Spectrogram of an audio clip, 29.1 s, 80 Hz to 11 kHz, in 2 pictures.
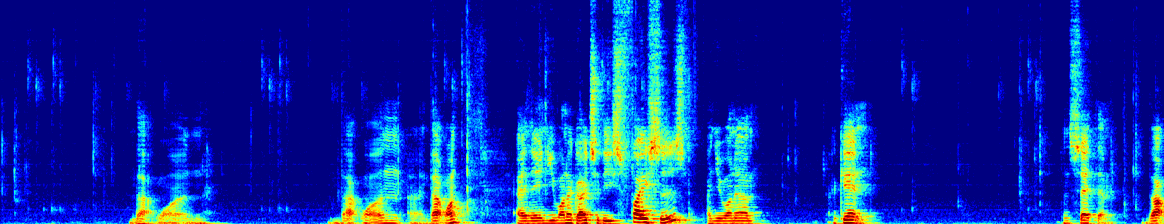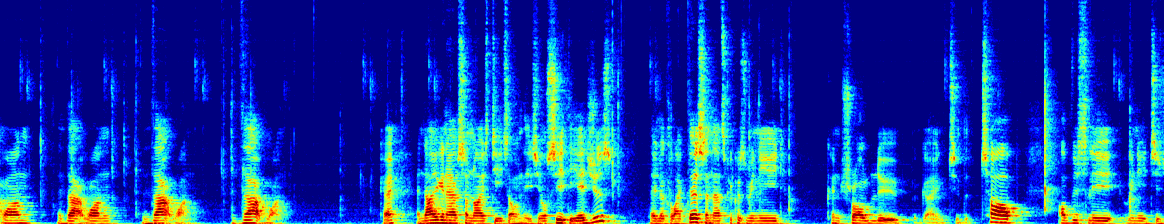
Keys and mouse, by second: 0.0 ctrl+r, 0.6 click, 1.0 middle click, 1.8 middle click, 2.9 ctrl+r, 3.4 click, 3.9 click, 5.2 ctrl+r, 5.7 click, 6.7 Tab, 11.2 click, 12.2 middle drag, 12.9 click, 13.8 shift+r, 14.1 middle drag, 14.7 click, 15.0 shift+r, 15.2 middle drag, 15.8 click, 16.2-16.6 middle drag, 17.0 click, 17.3 shift+r, 17.6-18.1 middle drag, 19.1 click, 19.4 Tab, 20.4-20.9 middle drag, 21.4 shift+right drag, 22.2 Tab, 23.9 ctrl+r, 26.3 click, 26.7 middle click.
